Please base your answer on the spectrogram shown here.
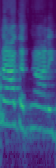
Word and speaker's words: Nagatani: Is it Nagatani? Did I pronounce it correctly? You did. Perfect. I always tell people, I'm like, it's phonetic, just sound it out.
